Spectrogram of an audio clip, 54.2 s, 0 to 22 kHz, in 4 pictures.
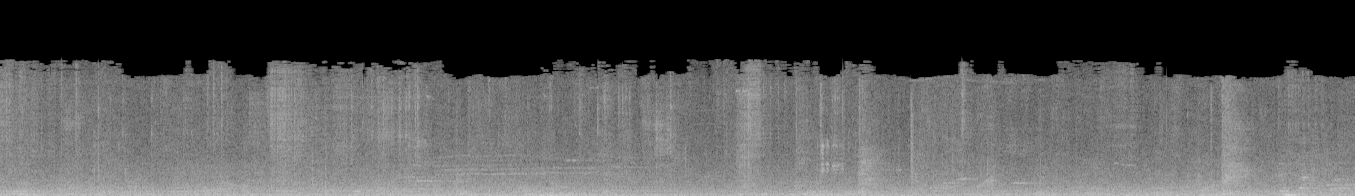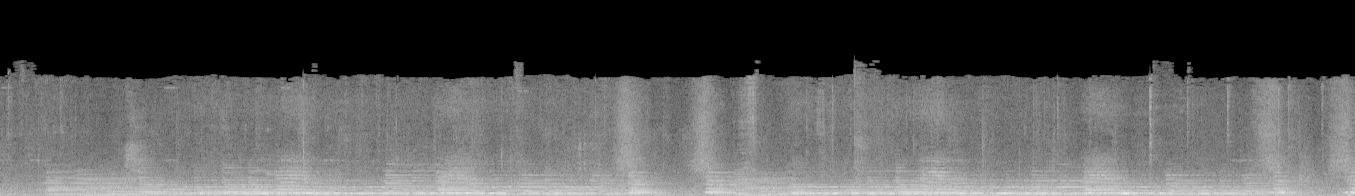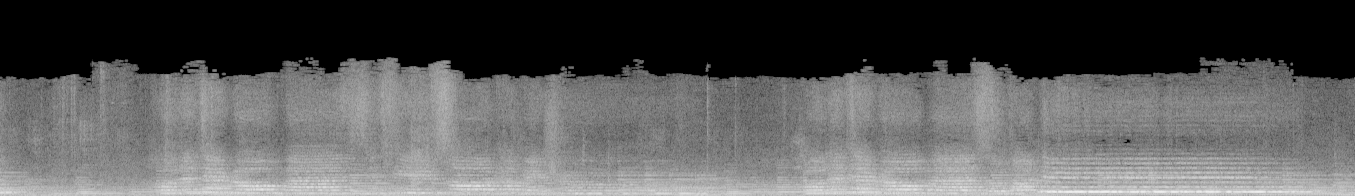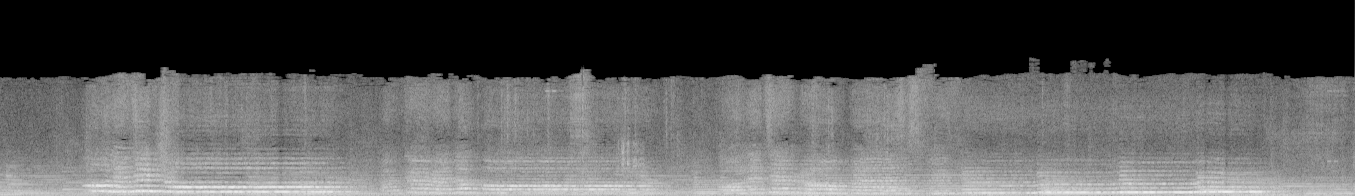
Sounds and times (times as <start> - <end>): Choir: 14.0 - 54.2.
